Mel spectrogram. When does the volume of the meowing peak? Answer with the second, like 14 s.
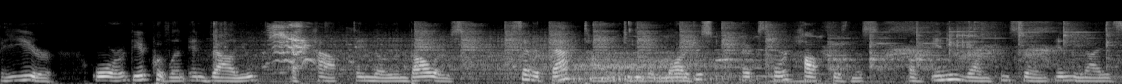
3 s.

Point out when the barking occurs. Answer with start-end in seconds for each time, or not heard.
not heard.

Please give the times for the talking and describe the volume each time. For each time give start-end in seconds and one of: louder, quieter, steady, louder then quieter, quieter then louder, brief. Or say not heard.
0.0-11.1 steady.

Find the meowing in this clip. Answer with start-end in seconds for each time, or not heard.
2.1-3.6, 6.2-8.2.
